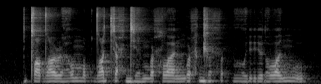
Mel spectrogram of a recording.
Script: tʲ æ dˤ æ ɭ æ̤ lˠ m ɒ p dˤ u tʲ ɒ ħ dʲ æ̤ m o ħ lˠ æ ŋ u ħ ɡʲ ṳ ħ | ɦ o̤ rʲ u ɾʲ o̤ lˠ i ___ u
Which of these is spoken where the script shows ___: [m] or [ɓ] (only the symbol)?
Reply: m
